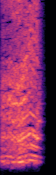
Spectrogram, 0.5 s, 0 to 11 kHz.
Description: Minecraft Version Minecraft Version latest Latest Release | Latest Snapshot latest / assets / minecraft / sounds / mob / guardian / land_idle1.ogg Compare With Compare With Latest Release | Latest Snapshot
land_idle1.ogg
